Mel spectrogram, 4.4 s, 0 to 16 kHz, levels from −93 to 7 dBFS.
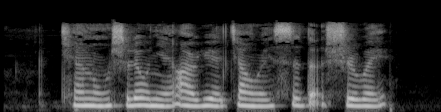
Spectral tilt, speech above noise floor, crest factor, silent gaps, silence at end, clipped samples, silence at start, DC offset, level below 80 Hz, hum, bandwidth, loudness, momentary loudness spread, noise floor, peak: -4 dB/octave; 38 dB; 12 dB; none; 0.55 s; under 0.1%; 0.6 s; under 0.1%; -62 dBFS; none; 7.6 kHz; -23 LUFS; 7 LU; -60 dBFS; -10 dBFS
